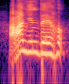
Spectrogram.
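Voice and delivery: high, loud mock protest; acted, hasty-sounding objection; protesting denial. Sarah's denial acted in a quarrel.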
